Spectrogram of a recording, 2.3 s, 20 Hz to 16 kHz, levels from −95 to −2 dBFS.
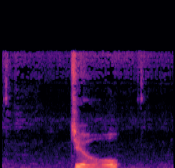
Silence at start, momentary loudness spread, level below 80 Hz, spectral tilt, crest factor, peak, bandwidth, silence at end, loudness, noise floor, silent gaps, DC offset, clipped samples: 0.1 s; 24 LU; -56 dBFS; -5 dB/octave; 20 dB; -14 dBFS; 11.5 kHz; 0.75 s; -31 LUFS; -63 dBFS; none; under 0.1%; under 0.1%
